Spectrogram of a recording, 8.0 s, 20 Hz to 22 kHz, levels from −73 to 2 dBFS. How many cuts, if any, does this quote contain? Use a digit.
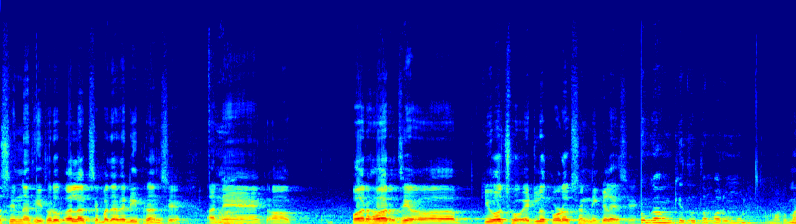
1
